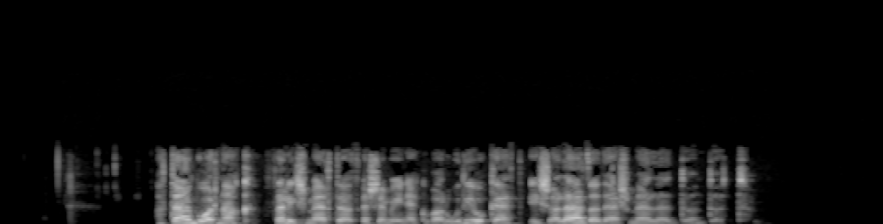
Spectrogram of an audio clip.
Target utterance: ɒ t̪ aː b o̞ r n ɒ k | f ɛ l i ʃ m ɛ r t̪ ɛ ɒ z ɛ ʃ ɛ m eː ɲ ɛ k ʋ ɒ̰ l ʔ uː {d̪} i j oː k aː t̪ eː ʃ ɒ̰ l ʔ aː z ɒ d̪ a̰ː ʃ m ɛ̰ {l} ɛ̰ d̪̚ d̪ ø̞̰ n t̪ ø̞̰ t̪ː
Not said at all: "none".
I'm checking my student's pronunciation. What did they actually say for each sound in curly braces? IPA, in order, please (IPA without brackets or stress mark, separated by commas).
d̪, lː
